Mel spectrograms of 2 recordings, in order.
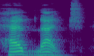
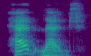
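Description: No difference in how they are said.

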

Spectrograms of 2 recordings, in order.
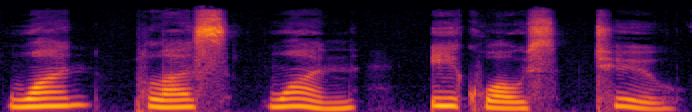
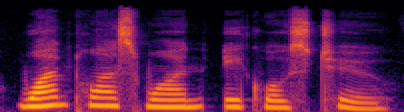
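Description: First: Slow, deliberate sentence model; slow teacher read-aloud. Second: Said in the usual way. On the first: Shown as a demonstration. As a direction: read it slowly word by word. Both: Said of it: "好，慢慢来读".

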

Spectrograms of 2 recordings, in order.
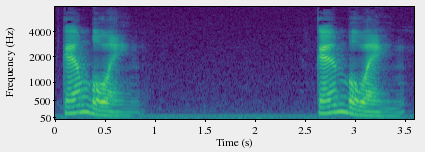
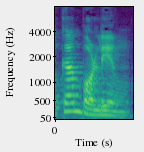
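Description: First: "gambling" drawn out slowly with a light front l; model pronunciation. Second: "gambling" with an r-coloured middle and a separate "ling"; wrong l sound. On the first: Teacher reads the word for learners to repeat, slow model pronunciation. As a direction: say "gambling" slowly, tongue forward on the l. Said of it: "我们再读一下这个词". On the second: Teacher warns learners about the common mistake, mispronounced l. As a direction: curl the tongue in "gambling", like "gam-ber-ling". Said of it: "不要读gambling". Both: Shown as a demonstration.

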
